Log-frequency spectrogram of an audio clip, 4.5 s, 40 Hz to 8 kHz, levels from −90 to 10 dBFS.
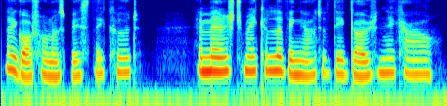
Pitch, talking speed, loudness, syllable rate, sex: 210 Hz, 270 wpm, -18 LUFS, 6.2 syllables/s, female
